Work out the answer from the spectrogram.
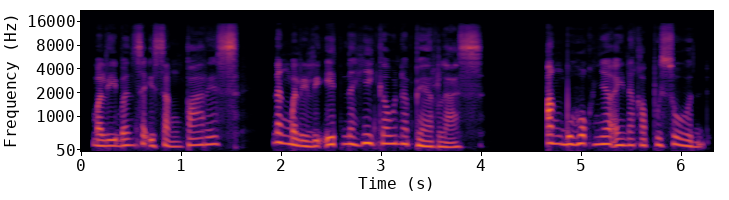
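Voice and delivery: plain reading voice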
